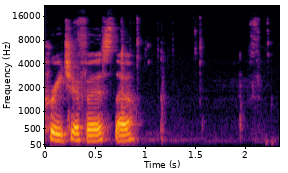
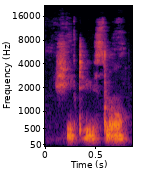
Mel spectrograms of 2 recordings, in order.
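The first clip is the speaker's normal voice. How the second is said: whispered; 14 dB quieter than usual. Real, not acted. Muttering to herself.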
